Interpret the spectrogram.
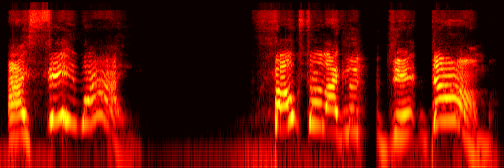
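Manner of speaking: high, loud and slow; frustrated shout. Real, not acted. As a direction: drag it out in disbelief. Ranting about dumb people.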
